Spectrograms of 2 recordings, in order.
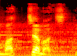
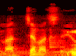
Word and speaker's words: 松屋町: 皆さん、松屋町って松、木の松にね。屋根の屋町、うん。でも抹茶町って言うんですよね。松屋町と書いてるのに抹茶町と呼ぶ。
